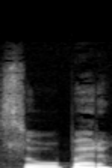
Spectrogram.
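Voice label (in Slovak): "súper", Slovak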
